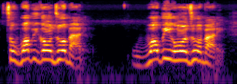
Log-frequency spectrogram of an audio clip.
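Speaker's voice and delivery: loud and fast, punching "do" and "gonna"; fired-up rally. Real, not acted. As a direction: rouse them like a pep talk. Rallying the listener to act.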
